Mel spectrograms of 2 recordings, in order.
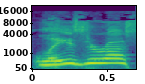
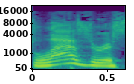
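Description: First: It sounds like the words 'laser' and 'us'. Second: It sounds like the biblical name Lazarus. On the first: The speaker calls it wrong. "You don't even say it right" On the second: The speaker calls it right. "It's Lazarus"

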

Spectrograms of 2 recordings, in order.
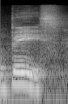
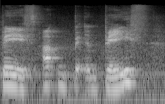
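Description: First: The final s sound is clear. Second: The final s sound is lisped. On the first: The speaker calls it right. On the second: The speaker calls it wrong. "A little bit of a lisp there"

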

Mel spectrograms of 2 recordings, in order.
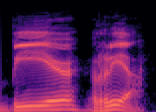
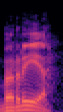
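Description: First: The first syllable sounds like 'beer'. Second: The first syllable does not sound like 'beer'. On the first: The speaker calls it right. "properly pronounced, you say the word beer and then ria" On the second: The speaker calls it wrong. "I was saying birria"

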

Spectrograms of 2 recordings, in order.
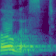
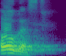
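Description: First: The first vowel is a rounded 'aw' sound. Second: The same.

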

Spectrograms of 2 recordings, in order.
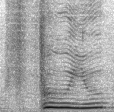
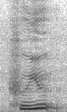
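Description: First: The first consonant is a clear F sound. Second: The first consonant falls between F and H. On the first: The speaker calls it wrong. "je ne dis pas un franchement fuyu" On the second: The speaker calls it right. "mais je dis entre F et H"

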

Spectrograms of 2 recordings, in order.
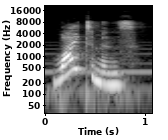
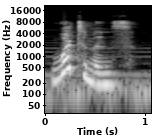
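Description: First: It is said with an American English pronunciation. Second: It is said with a British English pronunciation. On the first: "The second pronunciation is the American English pronunciation" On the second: "In the British English pronunciation, we refer to it as vitamins"

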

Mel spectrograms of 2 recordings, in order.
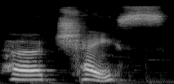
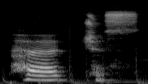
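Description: First: The second syllable is as strong as the first. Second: The second syllable is much weaker than the first. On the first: The speaker calls it wrong. "It's not purchase, purchase, that's incorrect. That's pronouncing both syllables with equal amount of stress" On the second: The speaker calls it right. "the correct pronunciation is purchase"

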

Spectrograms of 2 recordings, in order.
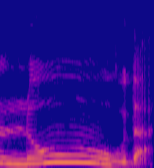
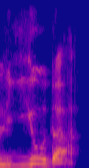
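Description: First: A soft 'l' goes straight into the vowel. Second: A separate 'y' glide is heard before the vowel. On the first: The speaker calls it right. "я кажу Люда. І я тягну цей склад, і я чітко чую лише звук У" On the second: The speaker calls it wrong. "Я не кажу Л'юда"

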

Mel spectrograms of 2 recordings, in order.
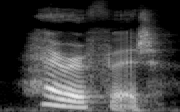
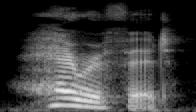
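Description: The two takes are said the same way.

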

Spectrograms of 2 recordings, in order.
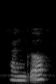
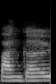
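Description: First: The name is pronounced in a British way. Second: The name is pronounced in an American way.

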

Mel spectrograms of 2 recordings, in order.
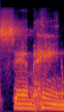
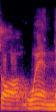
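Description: First: The word is said with an English-style pronunciation. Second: The word is said with a Gaelic pronunciation. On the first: This is how English speakers commonly say it. The speaker calls it wrong. "we'd pronounce it" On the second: This is how the name is said in its original language. The speaker calls it right. "it's actually pronounced Samhain in Gaelic"

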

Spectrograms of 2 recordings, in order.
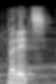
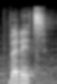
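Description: Both takes have the same delivery.

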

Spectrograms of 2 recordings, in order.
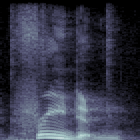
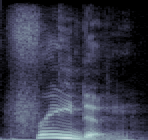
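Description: First: The second syllable has a reduced schwa vowel. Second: The second syllable has a reduced schwa vowel.

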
